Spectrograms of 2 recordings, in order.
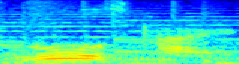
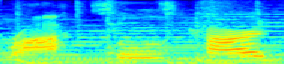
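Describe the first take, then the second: First: The first part sounds like 'Rules'. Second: The first part sounds like 'Roxels'. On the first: The speaker calls it right. "it's actually pronounced" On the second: The speaker calls it wrong. "you've been pronouncing his name as"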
